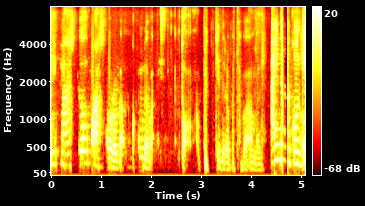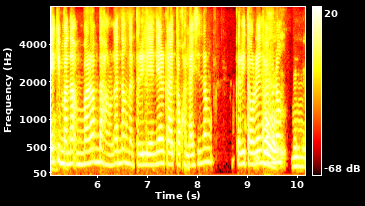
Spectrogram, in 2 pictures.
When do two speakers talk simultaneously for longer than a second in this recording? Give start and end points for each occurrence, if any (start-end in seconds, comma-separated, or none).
none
